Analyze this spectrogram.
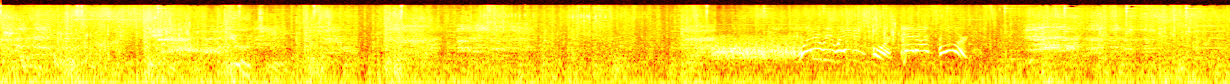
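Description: Guns fire in rapid bursts with loud electronic blasts.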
